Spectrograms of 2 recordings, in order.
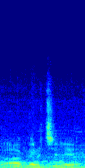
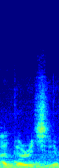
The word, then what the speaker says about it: Agarukire: pronounced it Agarukire. Yes, Okay. yes, you have, and I'm not surprised. Okay. My name is Agarukire, and I'm happy to be back here on Family TV.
